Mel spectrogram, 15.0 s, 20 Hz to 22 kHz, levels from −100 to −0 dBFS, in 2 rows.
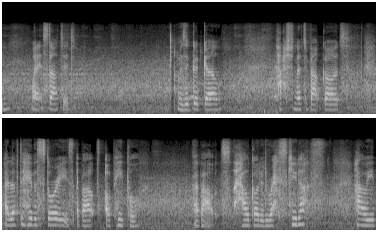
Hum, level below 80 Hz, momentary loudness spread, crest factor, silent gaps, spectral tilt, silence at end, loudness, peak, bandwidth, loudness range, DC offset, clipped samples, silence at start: none; -68 dBFS; 12 LU; 22 dB; none; -1.5 dB/octave; 0 s; -29 LUFS; -8 dBFS; 10 kHz; 4 LU; under 0.1%; under 0.1%; 0 s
